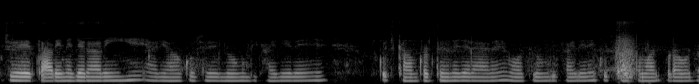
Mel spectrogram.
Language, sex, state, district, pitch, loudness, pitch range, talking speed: Hindi, female, Uttar Pradesh, Deoria, 175 Hz, -35 LUFS, 170-180 Hz, 265 wpm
